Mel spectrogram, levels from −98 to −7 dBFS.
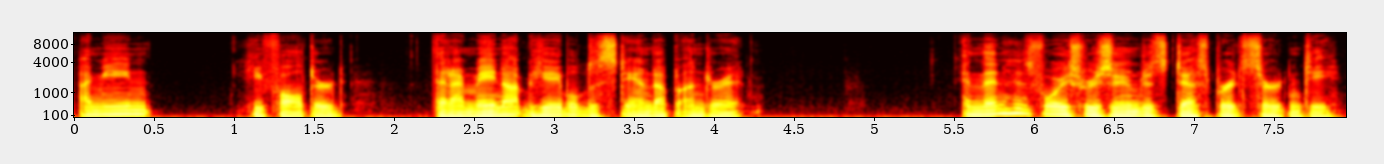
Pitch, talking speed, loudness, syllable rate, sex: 105 Hz, 175 wpm, -19 LUFS, 6.4 syllables/s, male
